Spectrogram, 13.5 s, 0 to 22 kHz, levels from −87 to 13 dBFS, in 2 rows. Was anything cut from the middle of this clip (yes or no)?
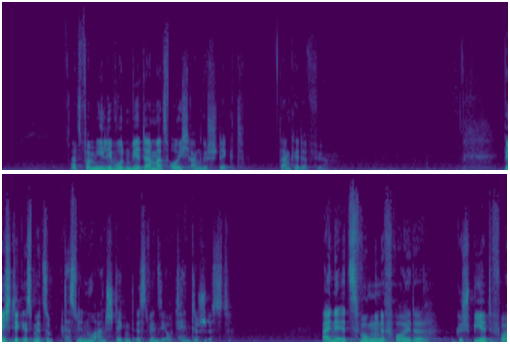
yes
